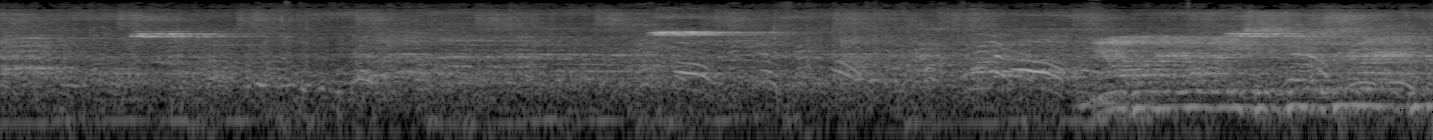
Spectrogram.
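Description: Shoes squeak sharply on a mat.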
